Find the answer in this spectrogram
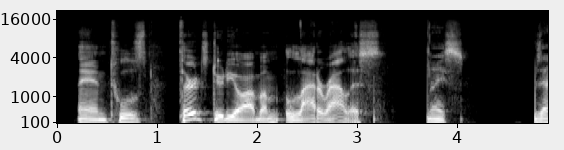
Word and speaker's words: Lateralis: All right, Danny Carey said lateralis. Lateralis. That's pretty cool.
